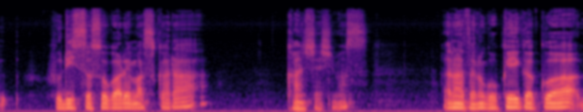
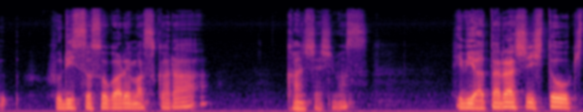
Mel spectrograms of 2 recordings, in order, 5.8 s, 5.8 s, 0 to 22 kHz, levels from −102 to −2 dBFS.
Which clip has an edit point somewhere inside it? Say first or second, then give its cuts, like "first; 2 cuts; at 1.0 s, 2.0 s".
first; 1 cut; at 4.3 s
